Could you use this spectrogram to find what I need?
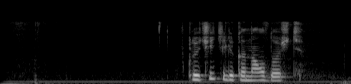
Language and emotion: Russian, neutral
